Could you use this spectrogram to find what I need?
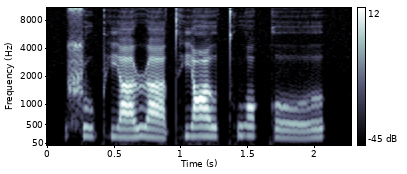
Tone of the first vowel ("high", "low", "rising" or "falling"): rising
